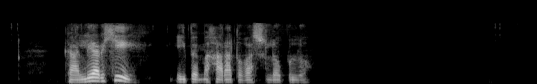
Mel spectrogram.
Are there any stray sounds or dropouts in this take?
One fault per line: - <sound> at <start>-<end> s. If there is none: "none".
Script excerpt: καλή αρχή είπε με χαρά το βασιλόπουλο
none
